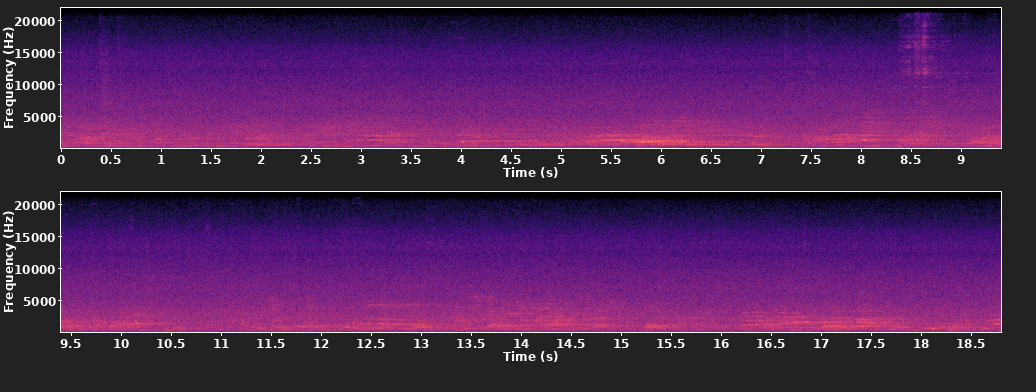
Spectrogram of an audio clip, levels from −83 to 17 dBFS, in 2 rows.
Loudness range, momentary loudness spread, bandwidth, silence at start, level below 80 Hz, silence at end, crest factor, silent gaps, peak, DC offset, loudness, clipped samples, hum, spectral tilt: 3 LU; 5 LU; over 20 kHz; 0 s; -52 dBFS; 0 s; 20 dB; none; -4 dBFS; under 0.1%; -23 LUFS; under 0.1%; none; -1 dB/octave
